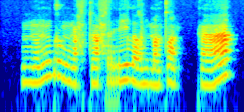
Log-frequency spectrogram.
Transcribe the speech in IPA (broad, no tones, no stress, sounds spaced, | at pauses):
n̪ õ ŋ ɡ o ŋ ɛ̃ ħ t ã ħ r i l o ʁ mʲ õ tˤ ɑ̃ kː ã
